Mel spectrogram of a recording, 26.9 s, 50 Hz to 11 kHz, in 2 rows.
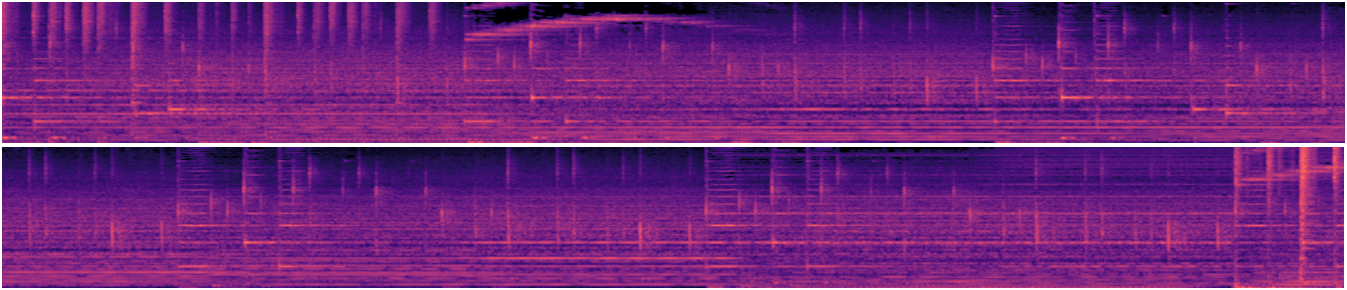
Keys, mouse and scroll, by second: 0.1-1.6 middle drag, 3.2 click, 5.7 click, 8.8 click, 11.1 click, 13.0 click, 14.0 click, 14.9 click, 16.0 click, 17.1 ctrl+alt+p, 20.3 click, 26.0 ctrl+alt+p.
